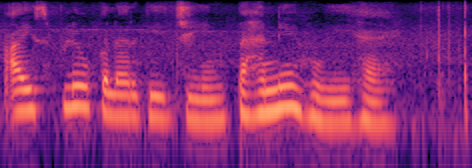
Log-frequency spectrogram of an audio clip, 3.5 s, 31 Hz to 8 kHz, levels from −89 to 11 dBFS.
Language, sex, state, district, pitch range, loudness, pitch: Hindi, female, Punjab, Fazilka, 150-205 Hz, -17 LUFS, 175 Hz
